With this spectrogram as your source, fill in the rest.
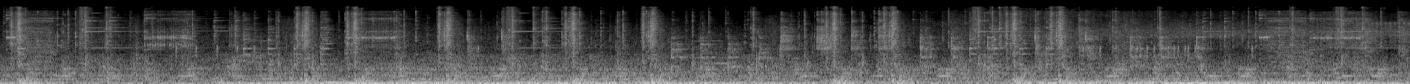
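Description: Menu clicks tick as items are selected.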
